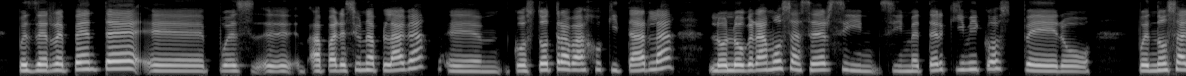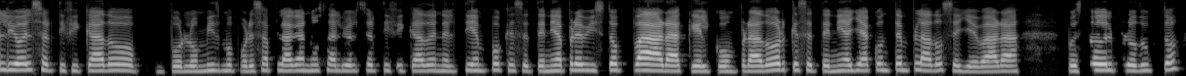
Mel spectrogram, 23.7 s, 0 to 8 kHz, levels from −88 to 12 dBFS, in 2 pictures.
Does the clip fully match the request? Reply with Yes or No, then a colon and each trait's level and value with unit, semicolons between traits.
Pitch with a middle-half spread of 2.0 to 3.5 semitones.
Yes: average, 2.7 semitones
